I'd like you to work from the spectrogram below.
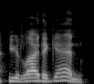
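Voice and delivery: delighted mocking laugh over the line; laughing gloat. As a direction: gloat with a cackle. Villain gloats through laughter.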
